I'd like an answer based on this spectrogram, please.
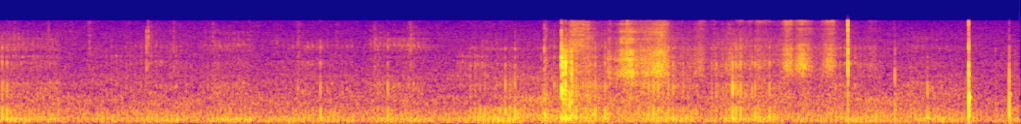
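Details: Quiet cat purring rumbles underneath at first, then loud scratching and rustling bursts take over from about four seconds, with sharp clicks toward the end.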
